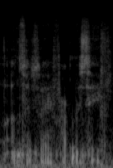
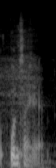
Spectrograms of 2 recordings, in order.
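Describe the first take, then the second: First: Whispered aside, voice gone; real whisper. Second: Said in the usual way. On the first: Real, not acted. Pausing the podcast to whisper to a pharmacy worker. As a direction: whisper it off-mic, unvoiced.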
